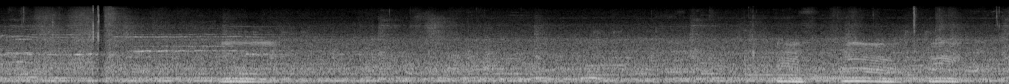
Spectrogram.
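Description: Indistinct voices murmuring in a busy café over a steady low hum, with a short stretch of voice near the end.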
